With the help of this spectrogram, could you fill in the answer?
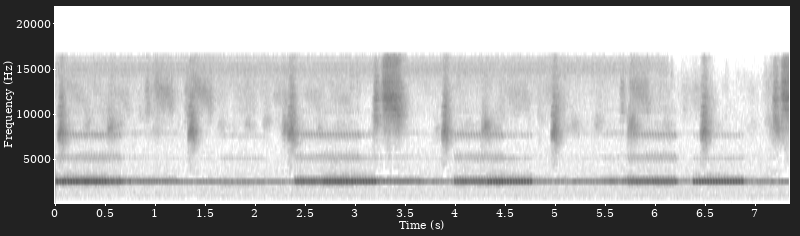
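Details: Night-time crickets in Bulgarian grass during a warm summer: an unbroken piercing trill whose loudness pulses up and down every second or so, with scattered sharp high clicks.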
